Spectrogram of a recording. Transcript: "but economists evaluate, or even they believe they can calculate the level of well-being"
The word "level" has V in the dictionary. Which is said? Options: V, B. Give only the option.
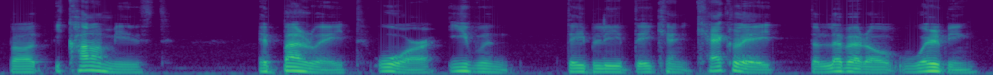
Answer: B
